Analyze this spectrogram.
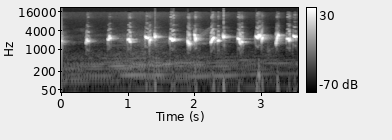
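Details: Sooty-headed bulbul singing in the morning over a low mechanical hum: separated whistled notes that speed up into paired, bouncy chirps, about four each second.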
